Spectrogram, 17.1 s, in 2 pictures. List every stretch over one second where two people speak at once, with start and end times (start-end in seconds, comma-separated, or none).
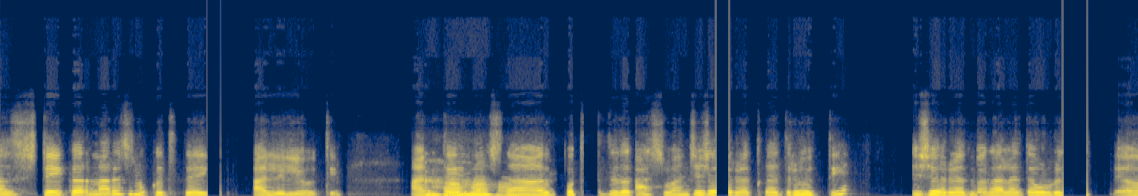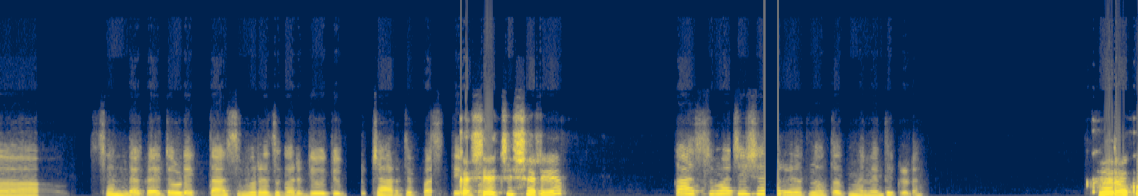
none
